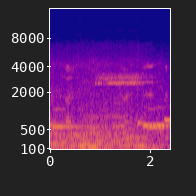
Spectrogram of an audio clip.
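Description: Indistinct chatter of several people talking over one another, with background music holding a few steady notes.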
